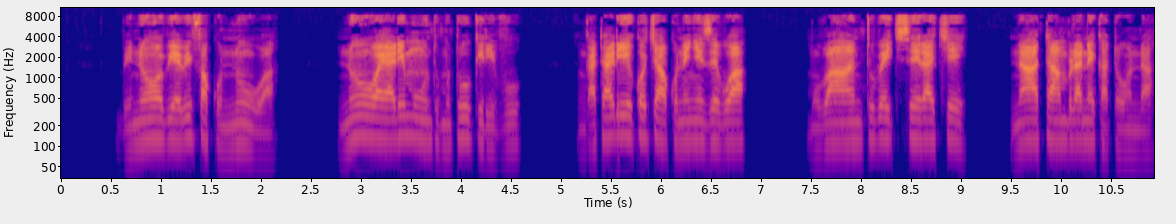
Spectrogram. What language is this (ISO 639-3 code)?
lug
